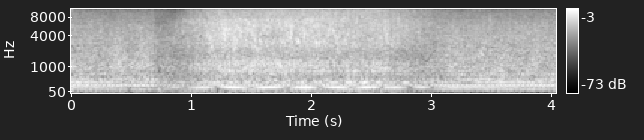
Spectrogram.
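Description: Wind rushes past an aircraft.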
